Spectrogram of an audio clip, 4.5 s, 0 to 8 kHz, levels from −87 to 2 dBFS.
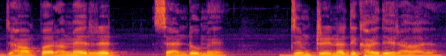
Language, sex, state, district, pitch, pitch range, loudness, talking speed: Hindi, male, Uttar Pradesh, Lucknow, 150 Hz, 140-155 Hz, -14 LUFS, 160 wpm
